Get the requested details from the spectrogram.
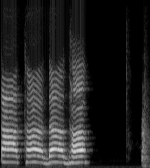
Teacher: दांतों को टच कर रही है हमारी जीभ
